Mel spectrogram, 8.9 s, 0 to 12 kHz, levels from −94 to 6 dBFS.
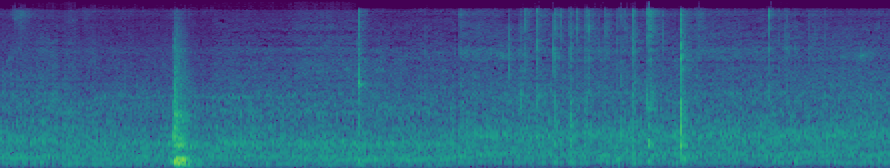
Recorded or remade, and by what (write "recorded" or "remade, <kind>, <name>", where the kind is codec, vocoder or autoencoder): remade, autoencoder, DAC-VAE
